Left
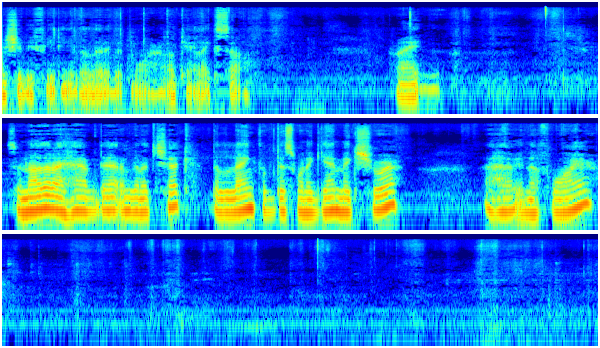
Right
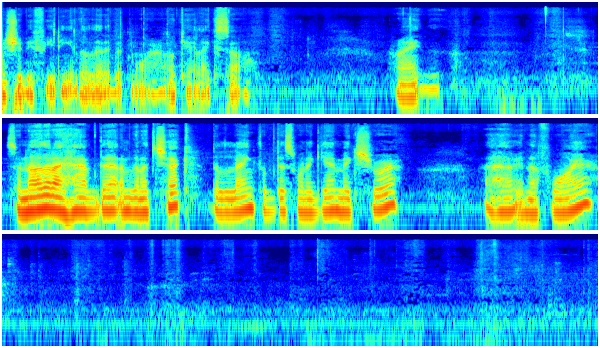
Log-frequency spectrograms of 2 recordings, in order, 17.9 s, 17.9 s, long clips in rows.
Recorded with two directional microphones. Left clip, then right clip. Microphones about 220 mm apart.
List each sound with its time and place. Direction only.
0.0 s speech: 20° right (ahead or behind)
3.9 s speech: 15° right (ahead or behind)
5.6 s speech: 20° right (ahead or behind)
